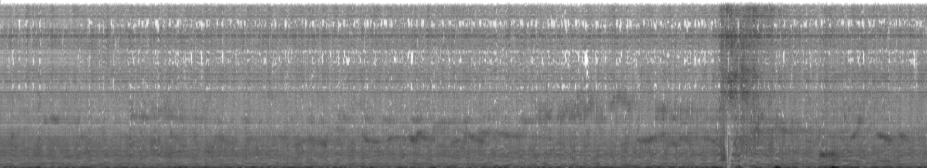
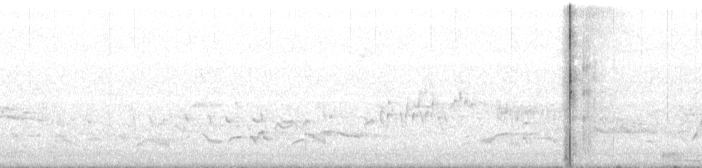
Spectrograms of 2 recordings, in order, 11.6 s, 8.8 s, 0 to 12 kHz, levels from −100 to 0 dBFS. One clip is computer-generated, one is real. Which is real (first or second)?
second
